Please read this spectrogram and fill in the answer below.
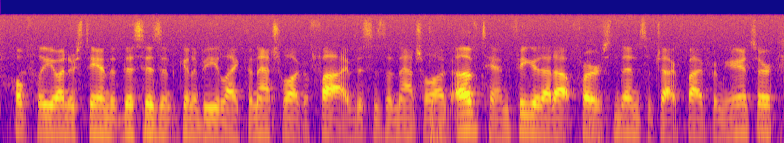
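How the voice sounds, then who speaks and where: A man rattles along at a very fast pace with hardly any pauses and monotone, flat intonation, in audible room echo. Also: medium pitch for a man. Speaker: high school math teacher. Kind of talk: classroom lecture. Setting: classroom with students.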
